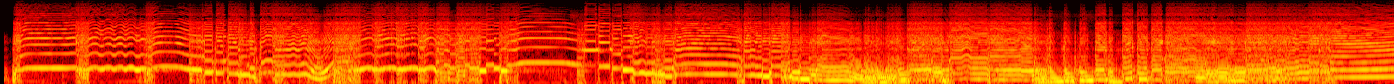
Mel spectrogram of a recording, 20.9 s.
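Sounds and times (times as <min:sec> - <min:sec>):
guitar: 0:00.0 - 0:20.9.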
